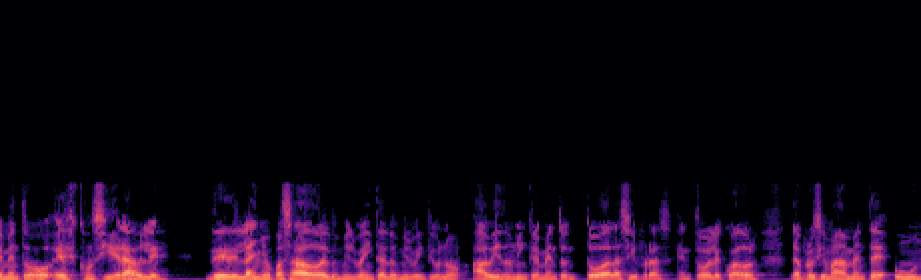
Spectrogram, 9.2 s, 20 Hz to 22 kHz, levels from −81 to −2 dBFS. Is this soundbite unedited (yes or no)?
yes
